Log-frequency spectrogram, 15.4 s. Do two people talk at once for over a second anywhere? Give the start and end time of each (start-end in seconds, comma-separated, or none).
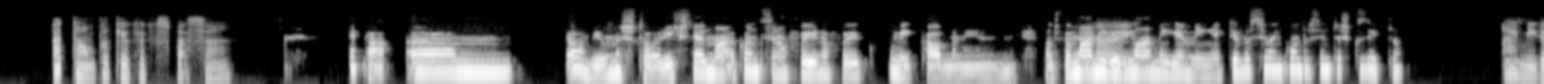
none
